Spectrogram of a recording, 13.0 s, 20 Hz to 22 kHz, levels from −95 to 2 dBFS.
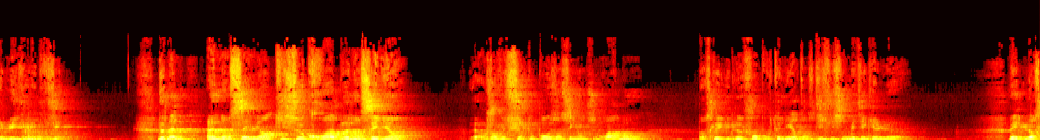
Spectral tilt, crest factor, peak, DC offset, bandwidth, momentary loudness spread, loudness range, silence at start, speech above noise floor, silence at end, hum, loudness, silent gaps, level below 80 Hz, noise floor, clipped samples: -4.5 dB/octave; 18 dB; -2 dBFS; under 0.1%; 16.5 kHz; 16 LU; 7 LU; 0 s; 40 dB; 0 s; none; -19 LUFS; none; -40 dBFS; -58 dBFS; under 0.1%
